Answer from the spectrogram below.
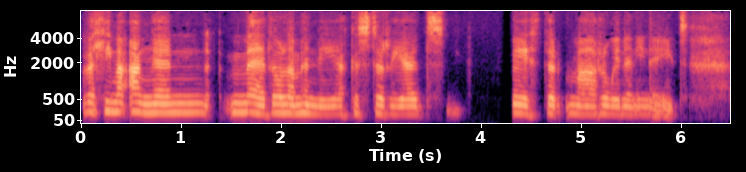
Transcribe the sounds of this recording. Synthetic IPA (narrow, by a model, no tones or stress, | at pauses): vɛɬimaʔaŋɛnmɛðʊlˠamhəniakʰəstəɾjɛd̥ | b̥eːθdəmar̥ʊwɪnəninḛjd̥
